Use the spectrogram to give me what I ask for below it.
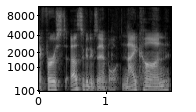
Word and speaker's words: Nikon: Nikon in Japan would be pronounced Nikon, but I'm not going to say Nikon because that would sound weird.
